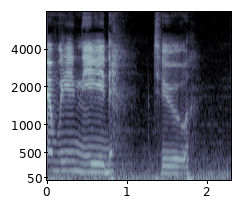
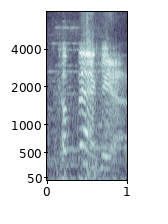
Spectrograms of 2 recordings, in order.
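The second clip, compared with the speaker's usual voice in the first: loud, higher yell; calling out; 7 semitones higher, 12 dB louder than usual. Pretend. Player calls after the escaping enemy, loud call. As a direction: yell after it to come back.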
